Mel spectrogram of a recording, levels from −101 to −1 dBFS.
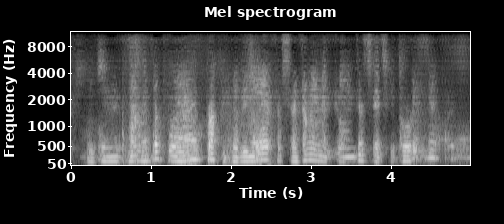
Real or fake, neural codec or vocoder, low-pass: fake; codec, 44.1 kHz, 0.9 kbps, DAC; 10.8 kHz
